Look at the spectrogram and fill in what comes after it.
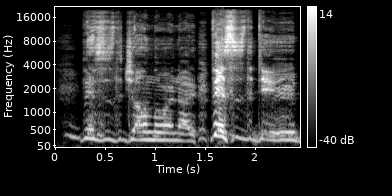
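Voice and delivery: put-on old man wrestler promo voice. Showing another speaker a Hulk Hogan impersonation: Hulk Hogan voice. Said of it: "my Hulk Hogan impersonation is".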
